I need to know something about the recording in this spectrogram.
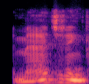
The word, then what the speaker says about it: imagining: mag is it mag is that gin or gin it's gin that g or if it's followed by an eye is going to be a soft g judge outlet you see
